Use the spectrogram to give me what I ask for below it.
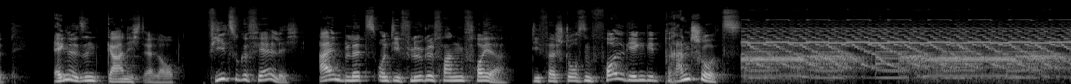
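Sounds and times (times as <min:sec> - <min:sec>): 
speech: 0:00.0 - 0:07.8
alarm horn sound effect: 0:07.4 - 0:10.6.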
